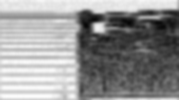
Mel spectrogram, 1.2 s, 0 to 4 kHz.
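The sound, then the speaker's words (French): A low electrical hum gives way abruptly to a loud, steady whooshing roar with a buzzing undertone, two electric fans running at full speed on a hot day of about 83 degrees, with no voices. “Là, fait que j'ai deux ventilateurs qui fonctionnent, comme on dit, à plein régime.”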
